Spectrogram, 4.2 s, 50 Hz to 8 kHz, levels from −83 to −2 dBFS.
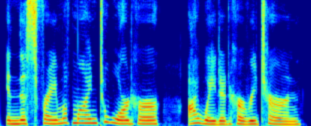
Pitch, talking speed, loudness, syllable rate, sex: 225 Hz, 160 wpm, -15 LUFS, 4.2 syllables/s, female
